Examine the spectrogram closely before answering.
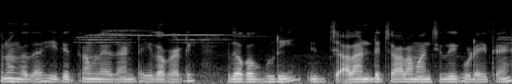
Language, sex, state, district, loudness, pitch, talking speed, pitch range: Telugu, male, Andhra Pradesh, Chittoor, -18 LUFS, 125 Hz, 130 wpm, 120-130 Hz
